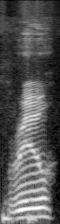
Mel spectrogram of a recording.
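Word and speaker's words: Ryu: It's Rue.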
